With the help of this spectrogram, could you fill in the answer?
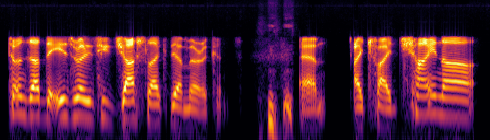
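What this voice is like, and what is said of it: Israeli-accented English. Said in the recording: “as you could probably tell from my accent, I grew up in Israel”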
